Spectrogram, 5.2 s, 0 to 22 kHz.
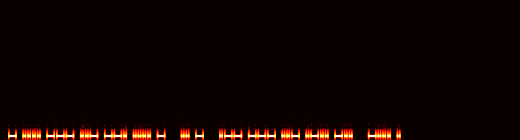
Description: Morse code, heard as a keyed tone, about 50 wpm, 700 Hz. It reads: THOUGHT IT WOULD BE
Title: Sets of 5 Words Encore 50wpm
